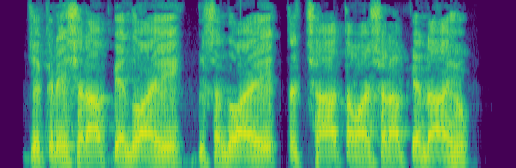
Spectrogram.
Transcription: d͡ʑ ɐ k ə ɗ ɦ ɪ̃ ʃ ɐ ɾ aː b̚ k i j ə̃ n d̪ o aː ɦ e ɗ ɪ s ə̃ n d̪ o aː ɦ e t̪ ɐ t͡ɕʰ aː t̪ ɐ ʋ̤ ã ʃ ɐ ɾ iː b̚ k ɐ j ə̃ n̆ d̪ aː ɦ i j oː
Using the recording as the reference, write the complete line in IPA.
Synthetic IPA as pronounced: d͡ʑ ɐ k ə ɗ ɦ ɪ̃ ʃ ɐ ɾ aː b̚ k i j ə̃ n d̪ o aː ɦ e ɗ ɪ s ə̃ n d̪ o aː ɦ e t̪ ɐ t͡ɕʰ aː t̪ ɐ ʋ̤ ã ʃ ɐ ɾ aː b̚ k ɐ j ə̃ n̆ d̪ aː ɦ i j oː

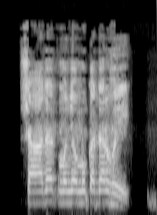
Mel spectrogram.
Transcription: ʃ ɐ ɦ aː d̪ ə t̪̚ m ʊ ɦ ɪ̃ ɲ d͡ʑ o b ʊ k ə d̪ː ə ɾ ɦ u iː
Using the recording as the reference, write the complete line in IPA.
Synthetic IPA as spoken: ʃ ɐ ɦ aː d̪ ə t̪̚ m ʊ̃ ɦ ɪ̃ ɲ d͡ʑ o m ʊ k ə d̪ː ə ɾ ɦ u iː

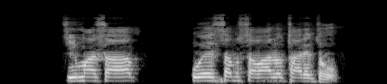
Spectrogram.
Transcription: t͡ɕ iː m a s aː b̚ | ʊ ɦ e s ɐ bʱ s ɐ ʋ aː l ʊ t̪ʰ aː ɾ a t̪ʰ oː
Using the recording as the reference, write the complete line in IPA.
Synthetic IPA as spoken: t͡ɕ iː m a s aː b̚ | ʊ ɦ e s ɐ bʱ s ɐ ʋ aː l ʊ t̪ʰ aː ɾ e t̪ʰ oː

